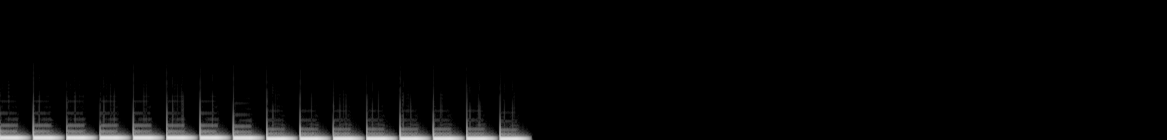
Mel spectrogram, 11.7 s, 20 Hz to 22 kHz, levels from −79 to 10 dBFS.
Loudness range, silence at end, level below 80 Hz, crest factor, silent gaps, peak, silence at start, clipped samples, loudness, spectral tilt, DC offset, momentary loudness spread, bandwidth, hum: 8 LU; 6.4 s; -10 dBFS; 8 dB; none; 0 dBFS; 0 s; 0.3%; -8 LUFS; -17 dB/octave; under 0.1%; 2 LU; 0.7 kHz; none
